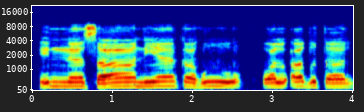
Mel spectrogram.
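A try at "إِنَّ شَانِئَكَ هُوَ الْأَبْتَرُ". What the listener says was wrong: আপনার শিনটা সিনের মতো উচ্চারণ হয়ে যাচ্ছে, বিনা নোক্তাওয়ালা সিন উচ্চারণ হচ্ছে, ওটা নোক্তাওয়ালা শিন উচ্চারণ করবেন।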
